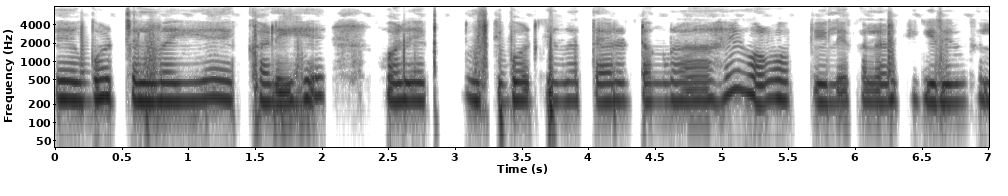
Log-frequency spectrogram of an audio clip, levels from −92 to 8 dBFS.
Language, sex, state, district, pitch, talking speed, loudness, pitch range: Hindi, female, Uttar Pradesh, Jyotiba Phule Nagar, 230 Hz, 190 wpm, -16 LUFS, 220-240 Hz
